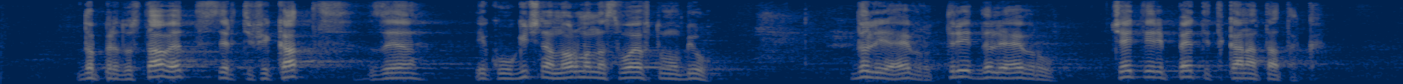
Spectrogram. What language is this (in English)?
Bulgarian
